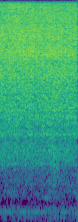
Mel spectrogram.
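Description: Chanterelle quiche filling sizzles in a frying pan, a loud, even hiss of frying that runs without a break through the short moment.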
